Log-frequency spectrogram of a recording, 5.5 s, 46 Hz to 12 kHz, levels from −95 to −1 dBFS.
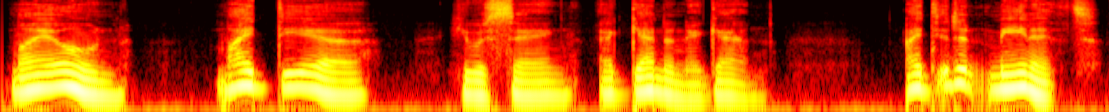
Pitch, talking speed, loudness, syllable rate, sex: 125 Hz, 150 wpm, -18 LUFS, 4.0 syllables/s, male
